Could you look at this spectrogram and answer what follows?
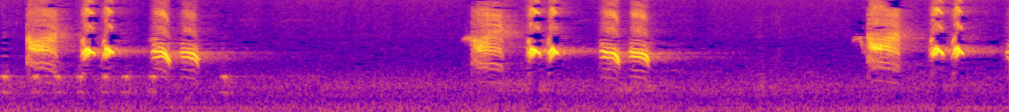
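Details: African fork-tailed drongo calling: repeated phrases every three seconds or so, each a harsh burst followed by sharp twangy notes and a short whistled tail.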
